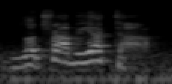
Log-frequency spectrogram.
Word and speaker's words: La Traviata: in a performance of La travel let me pronounce this correctly it's called La tram la Traviata la travia la Traviata yeah I did that okay back in 1978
